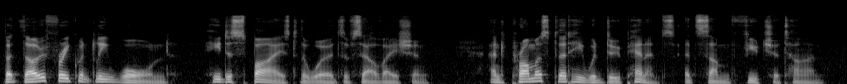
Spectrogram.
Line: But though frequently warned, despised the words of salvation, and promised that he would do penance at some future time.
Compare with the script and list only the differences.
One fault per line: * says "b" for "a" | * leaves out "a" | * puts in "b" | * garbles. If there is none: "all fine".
* puts in "he"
